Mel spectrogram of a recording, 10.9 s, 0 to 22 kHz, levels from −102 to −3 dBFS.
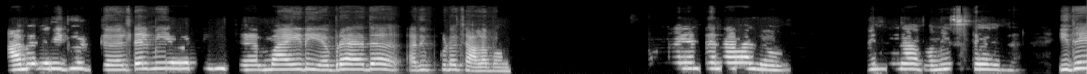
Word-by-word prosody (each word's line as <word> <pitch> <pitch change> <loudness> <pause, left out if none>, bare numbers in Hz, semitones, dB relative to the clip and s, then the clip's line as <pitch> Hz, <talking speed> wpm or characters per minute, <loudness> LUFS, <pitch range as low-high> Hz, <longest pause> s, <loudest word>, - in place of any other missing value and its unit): I'm a 280 +3 +6
very 305 0 +4
good 315 -5 +1
girl 250 0 -2
tell 300 0 +4
me 315 - -1
your 310 0 +4
teacher 295 -5 -2
my 265 0 +4 0.2
dear 250 -3 -1
brother 275 0 +3 0.2
అది 230 +2 -4 0.2
కూడా 255 0 -3
చాలా 195 -2 +1
బావుంది. 190 -1 -7 1.4
ఉన్నాయంట 315 -3 -3 0.2
నాలో 310 -4 +4 1.0
విన్నావ 285 0 -1 0.2
మిస్టర్ 275 -2 -1 0.7
ఇదే 320 +6 +2
280 Hz, 110 wpm, -19 LUFS, 255-310 Hz, 1.4 s, I'm a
